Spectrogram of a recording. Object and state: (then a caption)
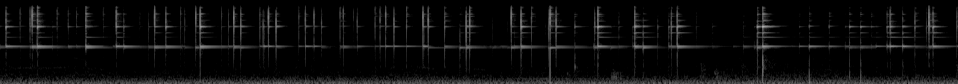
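Ceramic mug tapped with nails. Long nails tap the side of a hollow white ceramic mug with a lips print. Quick, irregular bright clinks each carry a short glassy ring, with a steady tone near 2.3 kHz and higher overtones, against a faint low background hum.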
